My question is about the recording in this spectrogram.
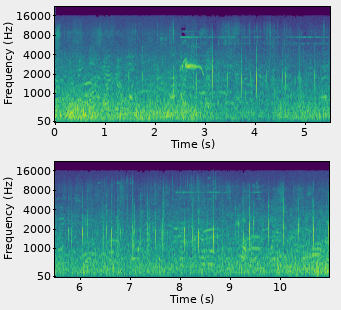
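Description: Voices of players and spectators talking and calling out across a soccer field during play. From about three seconds in, an even run of light clicks, several a second, runs under the voices.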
